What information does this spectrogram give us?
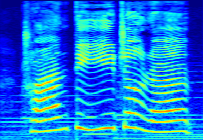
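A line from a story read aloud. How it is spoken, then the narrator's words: Loud through megaphone. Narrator (Chinese): 白兔拿起喇叭，高声喊道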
